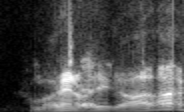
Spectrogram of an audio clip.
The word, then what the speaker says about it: Moreno: I like to say like the Boricuas do. So Moreno. Moreno.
